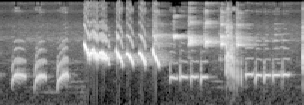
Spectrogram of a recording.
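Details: Javan pied starling, jalak suren, in ngerek song: three hooked notes, a quick run of high doubled chirps, then a flat whistle series and evenly repeated short whistled notes, ending on a harsh burst.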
